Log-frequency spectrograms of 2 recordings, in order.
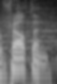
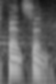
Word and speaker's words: Felton: The buddy jumped in when I was checking the pronunciation for Felton, and he said, no, that's Fenson, just to make me call the last name out wrong on purpose.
